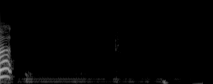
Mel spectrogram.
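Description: Near silence: room tone with a faint steady hum, a soft tick about a second in and a short low thump near the end.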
